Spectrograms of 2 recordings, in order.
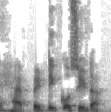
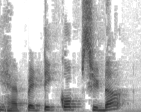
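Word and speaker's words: Hepaticopsida: यहां पर पी का यूज नहीं करना है क्योंकि पी साइलेंट है। हेपेटिकोसीडा, एंथ्रोसीडा और ब्रायोसीडा, ना कि हेपेटिकोप्सीडा, एंथ्रोप्सीडा और ब्रायोप्सीडा।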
